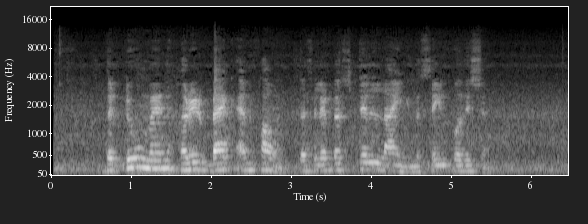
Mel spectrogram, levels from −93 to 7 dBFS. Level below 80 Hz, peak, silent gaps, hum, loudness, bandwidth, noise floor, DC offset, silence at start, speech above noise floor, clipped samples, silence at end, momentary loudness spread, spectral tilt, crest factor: -54 dBFS; 0 dBFS; none; none; -17 LUFS; 10.5 kHz; -38 dBFS; under 0.1%; 0.05 s; 21 dB; under 0.1%; 0 s; 24 LU; -7 dB/octave; 18 dB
